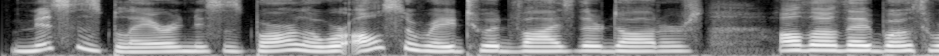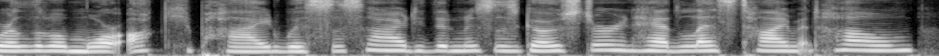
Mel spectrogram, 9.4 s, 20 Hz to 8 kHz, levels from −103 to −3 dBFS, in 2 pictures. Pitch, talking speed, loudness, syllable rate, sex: 220 Hz, 200 wpm, -17 LUFS, 5.3 syllables/s, female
